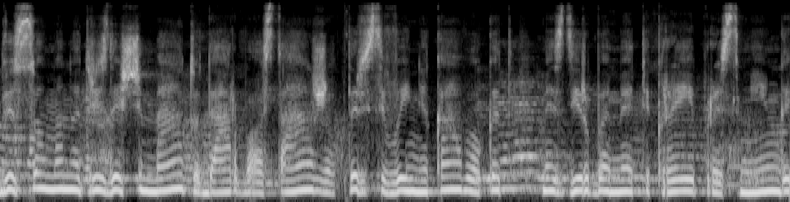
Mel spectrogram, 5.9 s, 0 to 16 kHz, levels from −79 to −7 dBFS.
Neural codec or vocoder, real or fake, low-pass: none; real; 14.4 kHz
